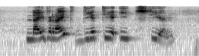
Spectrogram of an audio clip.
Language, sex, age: Afrikaans, female, 21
